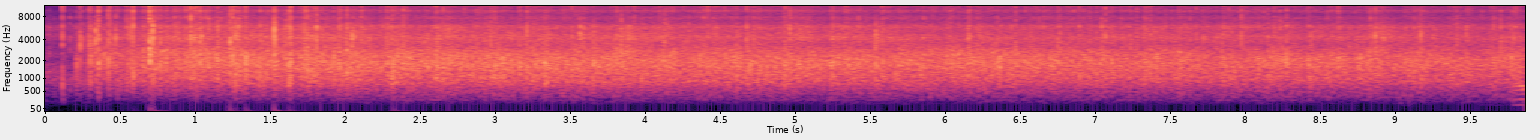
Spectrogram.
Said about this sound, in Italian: io direi adesso un applauso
